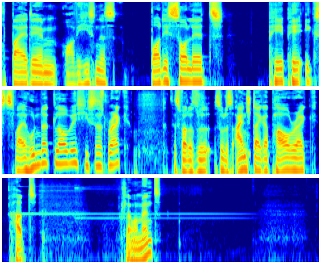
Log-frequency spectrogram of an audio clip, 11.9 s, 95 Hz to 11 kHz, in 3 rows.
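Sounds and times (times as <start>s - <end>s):
speech: 0.1s - 8.6s, 9.4s - 10.0s
electronic two-tone doorbell chime: 8.0s - 11.5s.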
